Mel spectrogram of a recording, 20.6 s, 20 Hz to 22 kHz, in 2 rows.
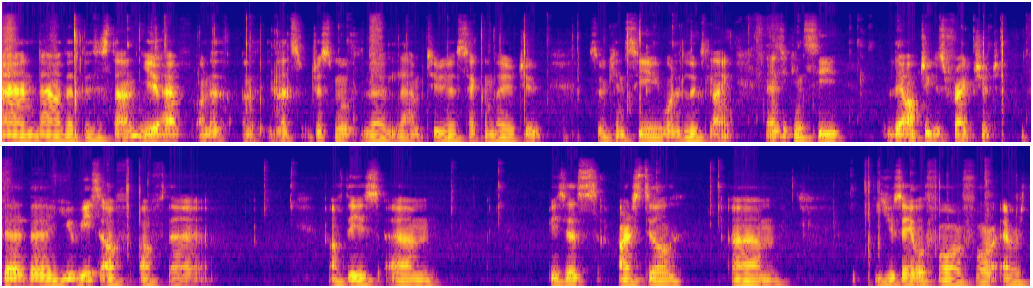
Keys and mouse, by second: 0.8 2, 2.5 1, 3.9 m, 5.7 2, 6.3 a, 8.0 g, 10.7 g, 11.6 Tab, 18.2 click, 19.0 Tab, 19.7 a, 20.3 Left.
